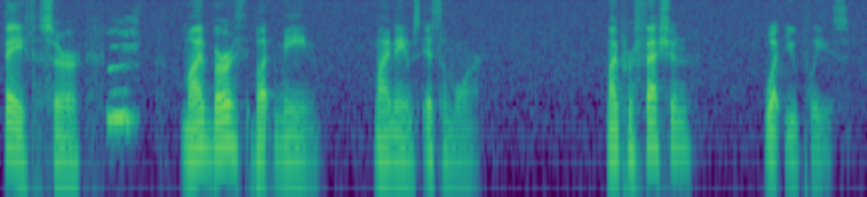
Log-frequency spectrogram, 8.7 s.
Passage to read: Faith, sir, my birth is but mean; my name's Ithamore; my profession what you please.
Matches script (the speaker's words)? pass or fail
fail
